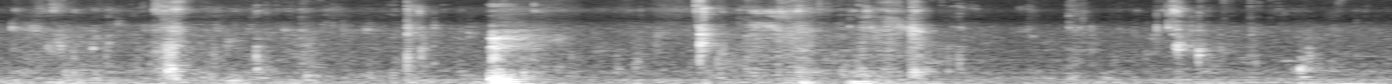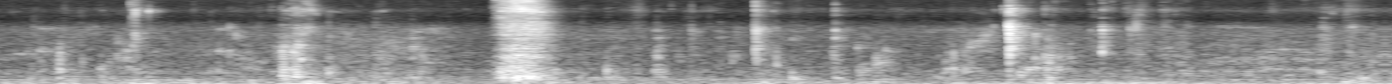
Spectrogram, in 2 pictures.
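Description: Close-up eating sounds: wet chewing and smacking of soft penne pasta and paneer momos, with irregular small clicks and two louder smacks, about two and a half seconds in and near ten seconds.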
